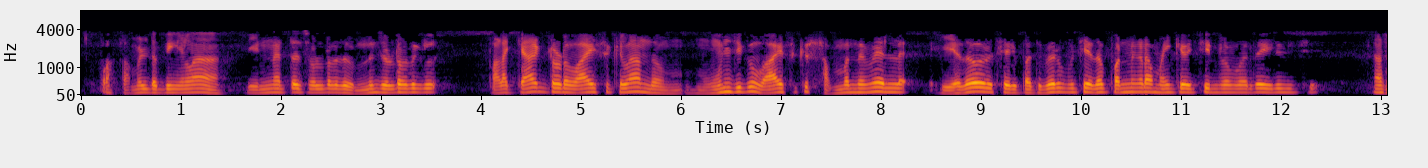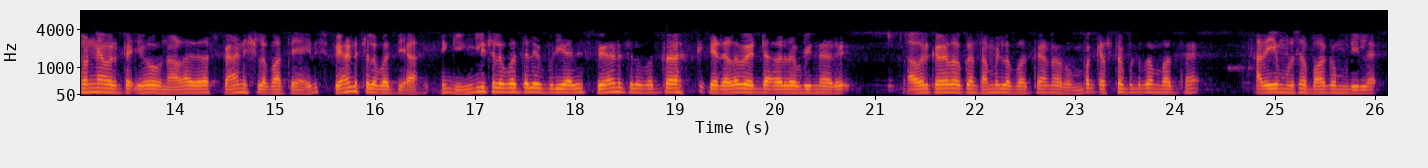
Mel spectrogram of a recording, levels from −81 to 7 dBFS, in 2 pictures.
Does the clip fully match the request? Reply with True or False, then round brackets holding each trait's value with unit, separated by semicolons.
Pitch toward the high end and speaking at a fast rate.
False (130 Hz; 135 wpm)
